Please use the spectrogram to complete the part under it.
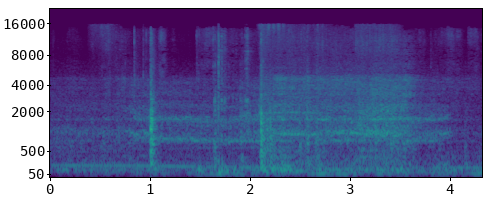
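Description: A car scrapes and bangs against a roadside barrier.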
